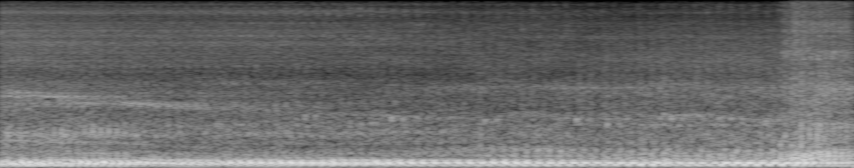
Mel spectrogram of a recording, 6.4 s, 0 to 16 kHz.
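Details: Barn-find Yamaha Vmax V4, first start in years after fuel-system and wiring repairs, running without an airbox: a deep, even thump at steady idle, then a brief blip. It runs cleanly with no misfire.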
